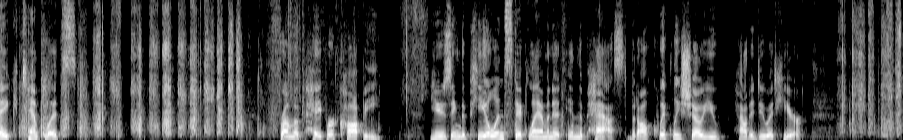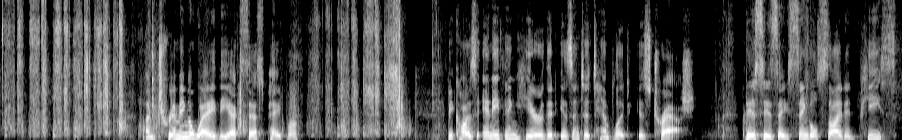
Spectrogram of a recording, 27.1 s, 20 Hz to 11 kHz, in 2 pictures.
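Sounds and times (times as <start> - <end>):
scissors snipping paper: 0.0 - 3.7, 12.6 - 15.9, 17.8 - 19.7.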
